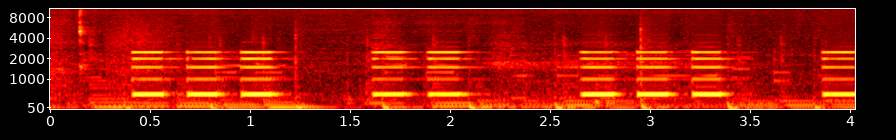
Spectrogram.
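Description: Medical patient-monitor alarm beeping: short, identical electronic tones in a repeating pattern of three beeps then two, the pattern of a high-priority alarm.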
